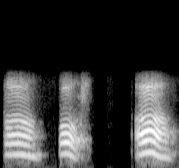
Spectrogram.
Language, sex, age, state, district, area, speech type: Assamese, female, 45-60, Assam, Goalpara, urban, conversation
